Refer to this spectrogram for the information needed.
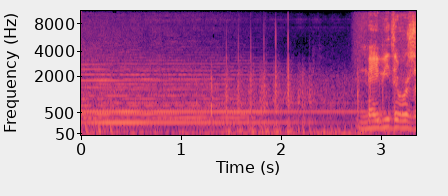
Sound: distant guns firing

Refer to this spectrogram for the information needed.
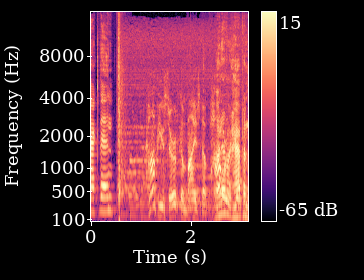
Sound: voice-over

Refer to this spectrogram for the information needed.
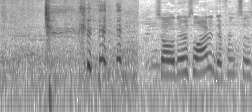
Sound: laughs

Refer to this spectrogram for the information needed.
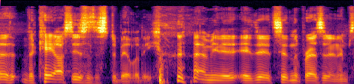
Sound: laughter

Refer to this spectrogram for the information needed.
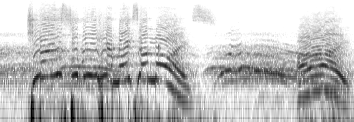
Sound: cheering

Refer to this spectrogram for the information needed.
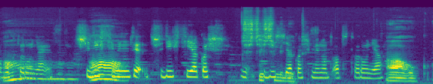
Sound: Polish

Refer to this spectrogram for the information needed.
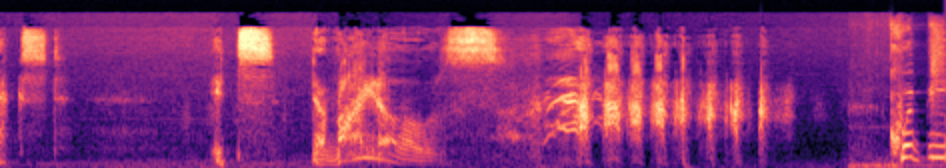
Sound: laughter

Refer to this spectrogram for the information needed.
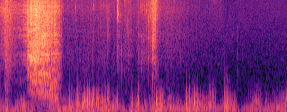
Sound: shovel scraping; wind blowing

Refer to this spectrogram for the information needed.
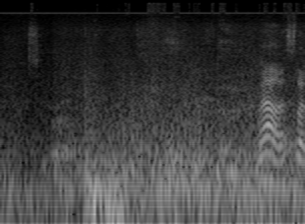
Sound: laughs

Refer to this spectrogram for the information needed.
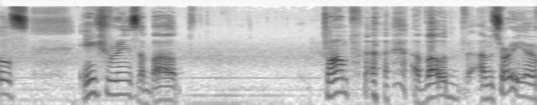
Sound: laughing

